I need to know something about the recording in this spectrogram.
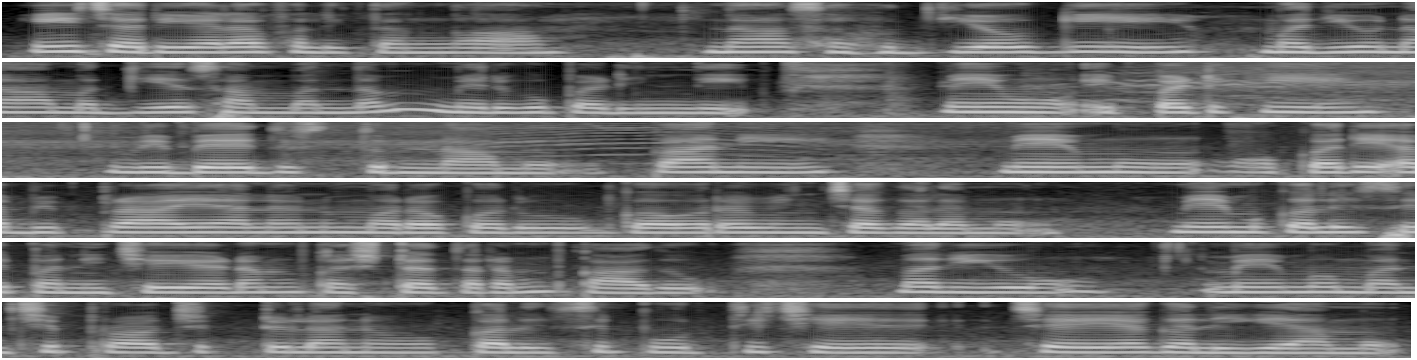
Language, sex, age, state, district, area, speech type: Telugu, female, 45-60, Andhra Pradesh, East Godavari, rural, spontaneous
